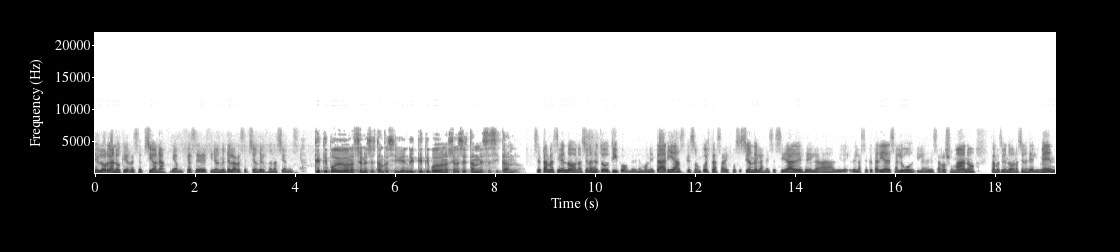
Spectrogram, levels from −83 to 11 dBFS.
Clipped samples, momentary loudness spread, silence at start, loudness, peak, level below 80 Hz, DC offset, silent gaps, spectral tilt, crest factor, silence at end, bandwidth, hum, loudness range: under 0.1%; 9 LU; 0 s; -20 LUFS; -2 dBFS; -56 dBFS; under 0.1%; none; -6.5 dB/octave; 18 dB; 0 s; 7.4 kHz; none; 2 LU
